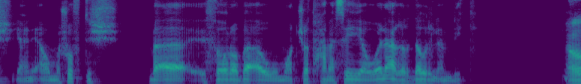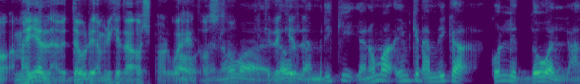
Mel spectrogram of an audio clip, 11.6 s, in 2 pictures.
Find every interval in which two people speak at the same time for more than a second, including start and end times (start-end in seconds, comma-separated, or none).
7.6-9.0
